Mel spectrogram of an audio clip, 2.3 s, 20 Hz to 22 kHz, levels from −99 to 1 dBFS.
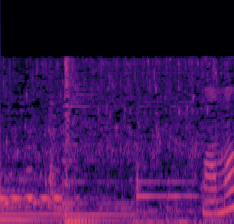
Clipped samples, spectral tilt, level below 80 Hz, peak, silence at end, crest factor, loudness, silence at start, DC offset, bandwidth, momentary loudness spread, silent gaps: under 0.1%; -4.5 dB/octave; -54 dBFS; -24 dBFS; 0 s; 18 dB; -45 LUFS; 0 s; under 0.1%; 8 kHz; 9 LU; none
